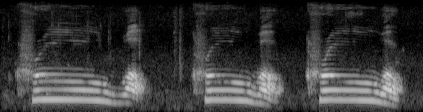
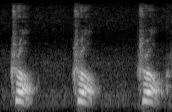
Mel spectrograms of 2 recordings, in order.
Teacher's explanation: So perfect pronunciation, cruel, cruel, cruel. Fast pronunciation, cruel, cruel, cruel. The W disappears.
